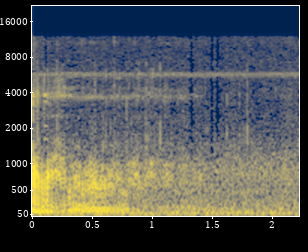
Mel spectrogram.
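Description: A man's drawn-out exclamation of "oh", falling in pitch and trailing off into a low hum over about the first second, then only faint outdoor background.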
